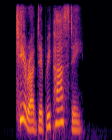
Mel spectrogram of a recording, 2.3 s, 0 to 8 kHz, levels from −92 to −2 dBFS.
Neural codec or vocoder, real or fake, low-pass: codec, 16 kHz, 0.5 kbps, X-Codec, WavLM features, trained on Multilingual LibriSpeech; fake; 7.2 kHz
